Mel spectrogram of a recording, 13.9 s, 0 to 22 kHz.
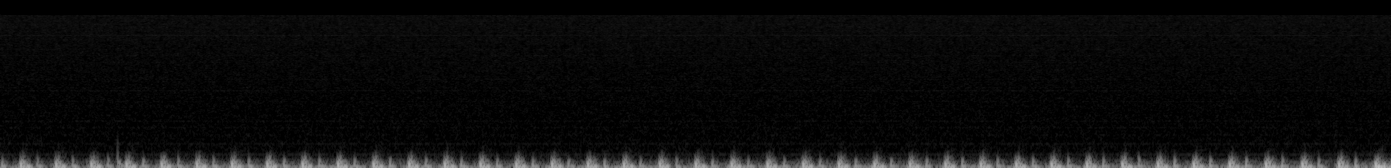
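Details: Fast heartbeat after caffeine and exertion ("pushes"): strong, regular low thumps at a fast pace, roughly 80 or more paired beats a minute.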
